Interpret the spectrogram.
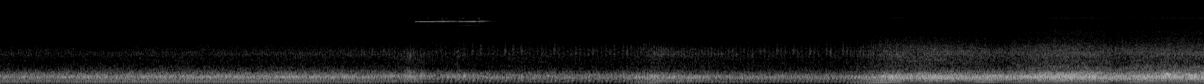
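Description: Off-road 4x4's engine pulling the vehicle up a rutted dirt hill, running steadily at first, then revving and growing louder about three-quarters of the way through as it climbs closer.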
